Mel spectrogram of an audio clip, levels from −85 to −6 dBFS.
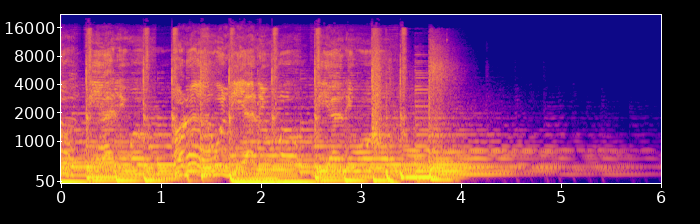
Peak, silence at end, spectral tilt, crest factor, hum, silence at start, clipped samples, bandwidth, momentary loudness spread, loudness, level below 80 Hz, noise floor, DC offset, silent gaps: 0 dBFS; 0.55 s; -5 dB/octave; 10 dB; none; 0 s; under 0.1%; 17.5 kHz; 15 LU; -10 LUFS; -16 dBFS; -39 dBFS; under 0.1%; none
